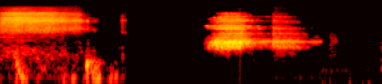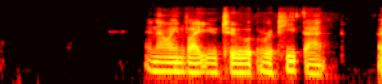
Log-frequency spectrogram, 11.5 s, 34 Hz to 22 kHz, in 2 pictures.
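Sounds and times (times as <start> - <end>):
slow deep breathing during a guided meditation: 0.0 - 1.5, 3.1 - 5.1
speech: 7.9 - 10.7.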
